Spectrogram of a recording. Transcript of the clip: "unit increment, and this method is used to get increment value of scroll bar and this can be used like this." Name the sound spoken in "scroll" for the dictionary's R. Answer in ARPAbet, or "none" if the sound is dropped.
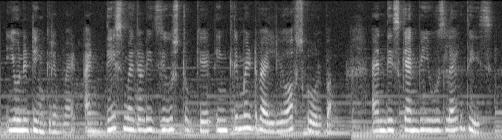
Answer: R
